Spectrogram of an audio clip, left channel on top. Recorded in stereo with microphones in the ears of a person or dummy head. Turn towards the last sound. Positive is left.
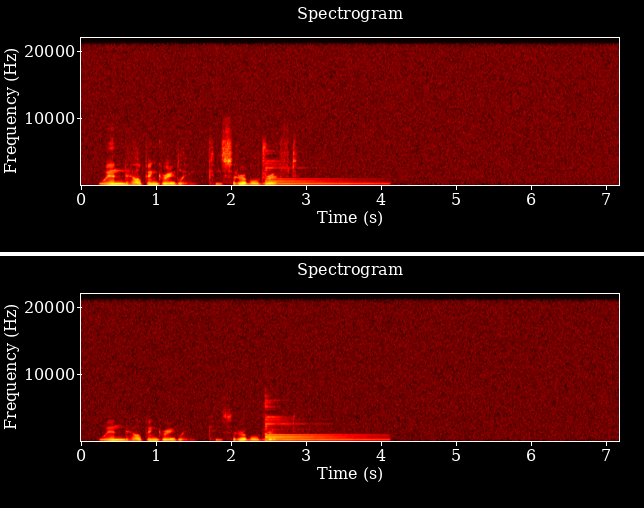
turn(degrees=-40)  # may be behind; listen again after turning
